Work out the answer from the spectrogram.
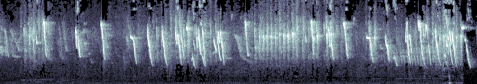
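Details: Trincado trilling by a saffron finch, used to stir a quiet canary: spaced high chips build into dense, rattling runs of steeply falling notes toward the end.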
